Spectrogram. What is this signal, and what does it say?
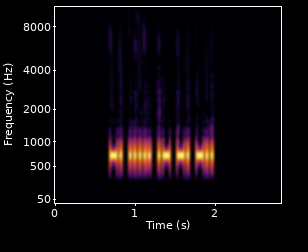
Morse code, heard as a keyed tone, about 38 wpm, 700 Hz. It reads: N5AND
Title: USA Call Signs - 5 Characters - Repeated 2x - 40wpm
